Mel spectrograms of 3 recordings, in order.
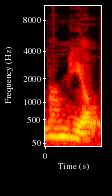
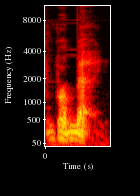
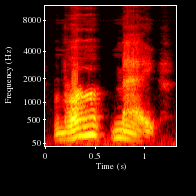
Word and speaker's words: vermeil: to notice vermeil der it's not vermeel it's vermae so i'm very easy to pronounce ver may just like the month of may that's all there is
